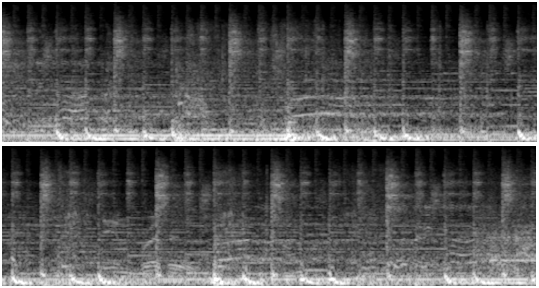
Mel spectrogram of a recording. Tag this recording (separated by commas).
Music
